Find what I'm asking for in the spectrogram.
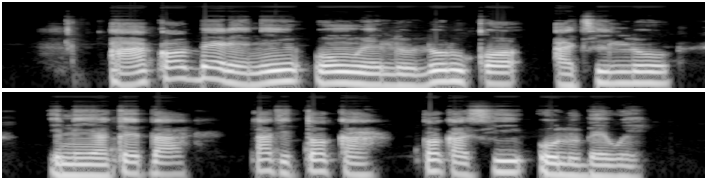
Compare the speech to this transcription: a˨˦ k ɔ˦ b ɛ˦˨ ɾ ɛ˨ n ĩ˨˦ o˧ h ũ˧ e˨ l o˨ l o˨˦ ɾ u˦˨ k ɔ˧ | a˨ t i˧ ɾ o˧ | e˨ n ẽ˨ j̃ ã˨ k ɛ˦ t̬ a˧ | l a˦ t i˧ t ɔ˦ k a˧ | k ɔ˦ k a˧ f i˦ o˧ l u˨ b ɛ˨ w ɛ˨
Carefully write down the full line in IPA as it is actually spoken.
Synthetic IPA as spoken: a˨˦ k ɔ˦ b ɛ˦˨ ɾ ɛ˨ n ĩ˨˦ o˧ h ũ˧ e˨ l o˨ l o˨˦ ɾ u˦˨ k ɔ˧ | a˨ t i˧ l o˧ | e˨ n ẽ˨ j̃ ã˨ k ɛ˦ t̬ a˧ | l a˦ t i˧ t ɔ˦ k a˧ | t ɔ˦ k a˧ s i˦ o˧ l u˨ b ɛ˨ w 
